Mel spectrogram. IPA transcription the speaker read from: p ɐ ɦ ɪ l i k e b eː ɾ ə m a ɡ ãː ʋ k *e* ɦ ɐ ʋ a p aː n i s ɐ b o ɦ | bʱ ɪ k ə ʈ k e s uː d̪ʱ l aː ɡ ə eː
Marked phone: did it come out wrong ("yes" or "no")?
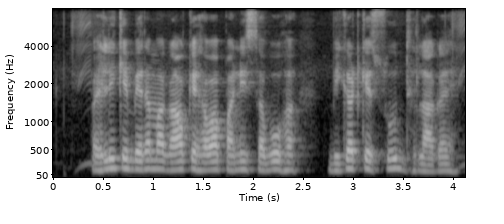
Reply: no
